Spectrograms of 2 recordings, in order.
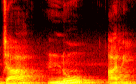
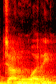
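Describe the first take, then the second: First: "জা, নু, আরি" in three parts with long pauses; syllable by syllable. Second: Said in the usual way. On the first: Shown as a demonstration. Teacher dividing January for pupils, "জা, নু, আরি" syllable by syllable. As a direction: leave a clear gap after each piece of "জা, নু, আরি". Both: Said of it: "তিনটে সিলেবলে ভাগ করব".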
